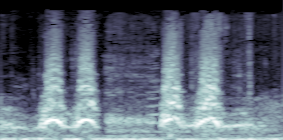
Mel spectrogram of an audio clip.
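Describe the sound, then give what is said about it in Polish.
Dog barking while getting into a car: four loud barks in two quick pairs, with no talk over them. “Teraz idziemy do samochodu. Lunka wsiada, Lunka trochę szczeka.”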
